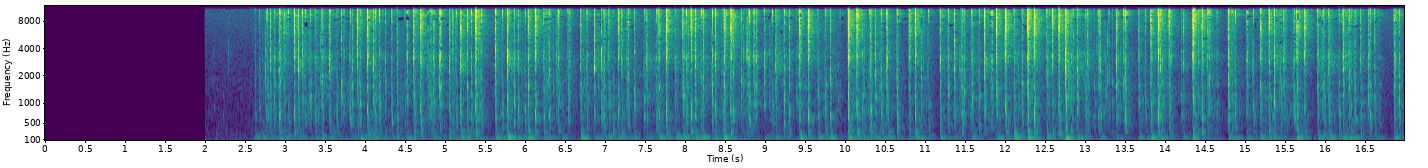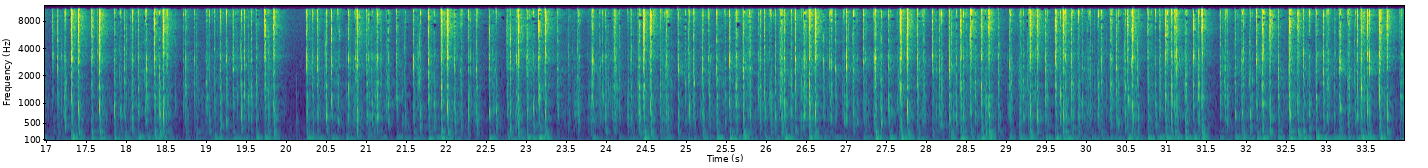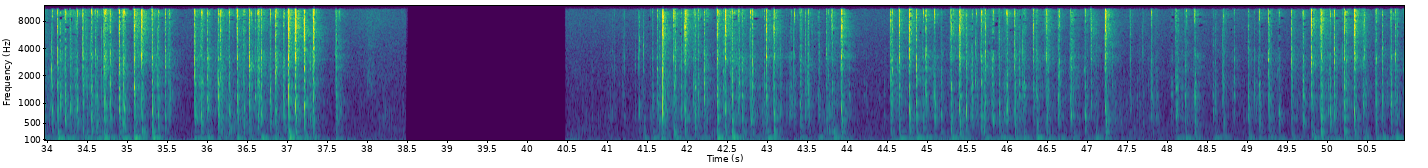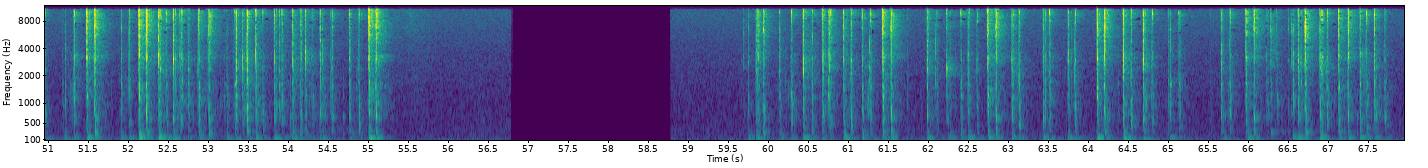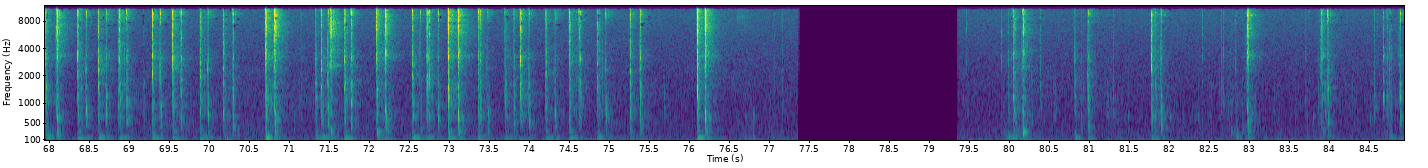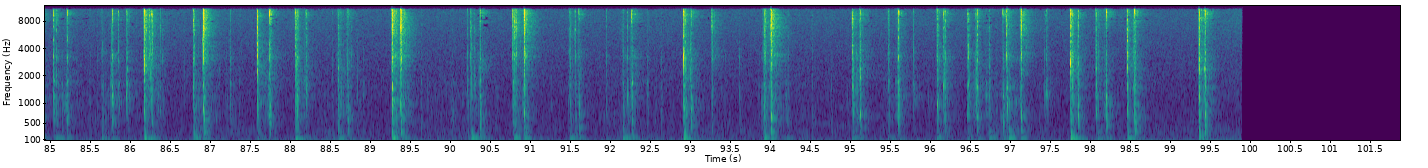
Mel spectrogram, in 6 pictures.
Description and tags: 06 keyboard, typing
classic computer keyboard typing
computer, CZ, Czech, keyboard, office, Panska, typing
